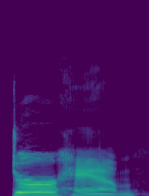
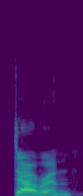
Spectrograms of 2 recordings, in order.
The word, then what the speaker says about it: Durham: You might expect this word to be more like Durham, because we see the letter U and R, and we might think, oh, it's maybe similar to the word purple or some different pronunciation. We don't expect the vowel there. So we say Durham, Durham.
